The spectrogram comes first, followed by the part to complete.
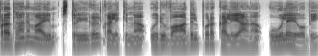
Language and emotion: Malayalam, neutral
